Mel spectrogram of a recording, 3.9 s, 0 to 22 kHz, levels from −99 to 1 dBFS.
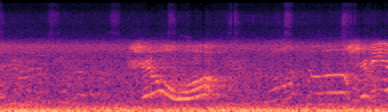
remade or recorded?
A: remade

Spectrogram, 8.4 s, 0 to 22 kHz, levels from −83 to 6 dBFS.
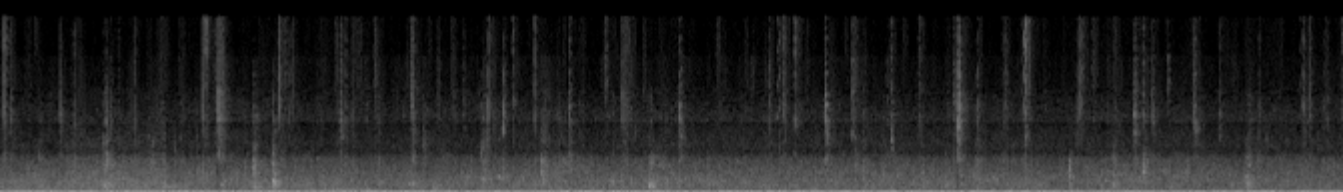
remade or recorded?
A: recorded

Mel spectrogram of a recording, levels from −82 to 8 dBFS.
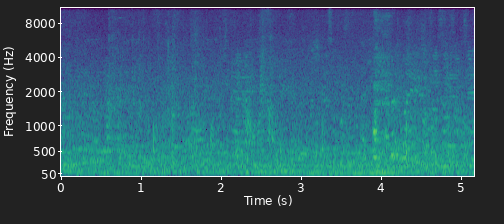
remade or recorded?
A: recorded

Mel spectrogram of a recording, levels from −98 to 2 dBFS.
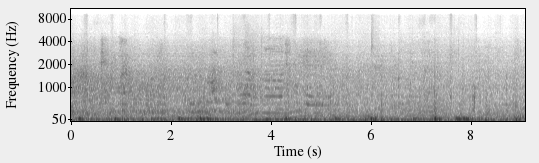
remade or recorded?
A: remade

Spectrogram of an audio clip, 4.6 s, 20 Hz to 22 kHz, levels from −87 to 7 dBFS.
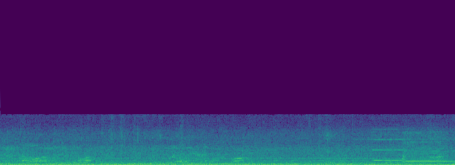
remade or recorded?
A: recorded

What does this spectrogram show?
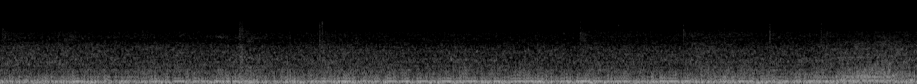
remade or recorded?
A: remade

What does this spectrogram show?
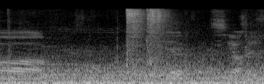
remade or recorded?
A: recorded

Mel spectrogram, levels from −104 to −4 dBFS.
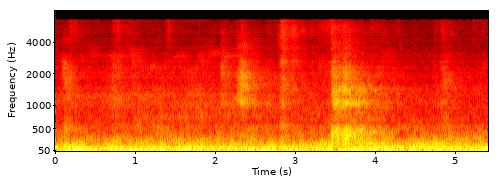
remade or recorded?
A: remade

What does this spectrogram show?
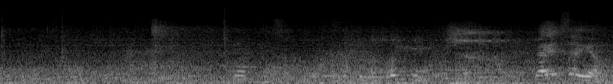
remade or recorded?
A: remade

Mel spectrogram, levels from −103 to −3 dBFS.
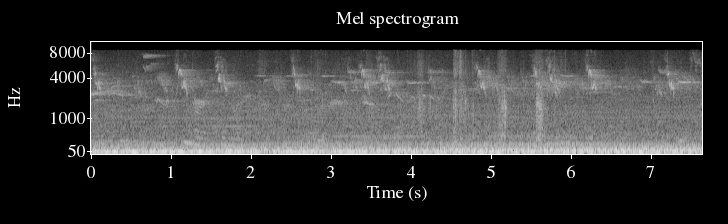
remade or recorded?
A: recorded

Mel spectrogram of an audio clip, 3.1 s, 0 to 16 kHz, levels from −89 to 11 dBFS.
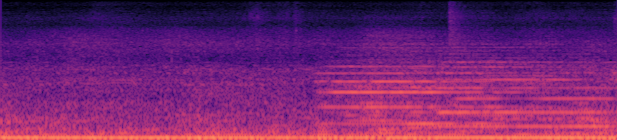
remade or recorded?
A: remade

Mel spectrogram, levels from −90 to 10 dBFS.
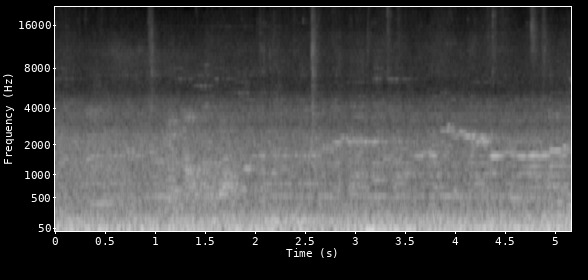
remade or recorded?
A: remade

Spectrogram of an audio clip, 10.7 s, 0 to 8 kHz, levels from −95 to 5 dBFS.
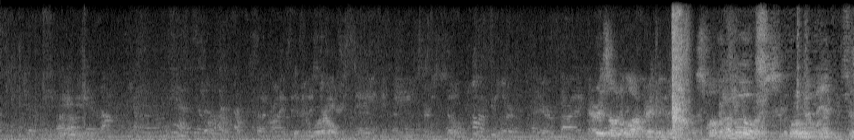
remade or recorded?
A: recorded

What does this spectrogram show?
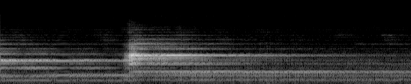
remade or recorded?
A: remade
